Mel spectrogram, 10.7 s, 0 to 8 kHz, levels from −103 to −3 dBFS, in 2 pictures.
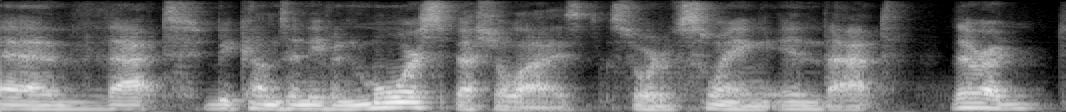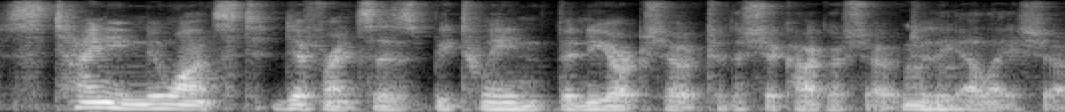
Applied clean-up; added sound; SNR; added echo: none; none; none; reverberation time 0.3 s.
